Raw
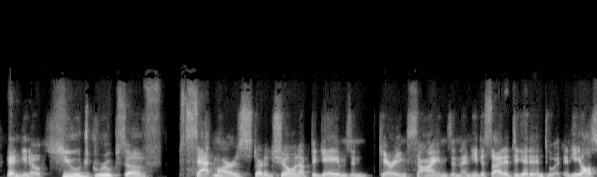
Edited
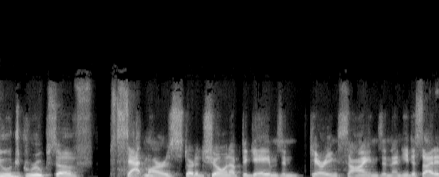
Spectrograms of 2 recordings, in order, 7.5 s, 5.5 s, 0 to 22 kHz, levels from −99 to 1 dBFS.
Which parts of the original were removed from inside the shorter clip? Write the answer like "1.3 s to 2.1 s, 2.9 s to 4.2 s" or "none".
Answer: none

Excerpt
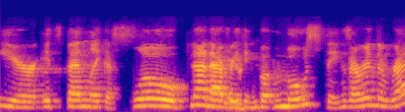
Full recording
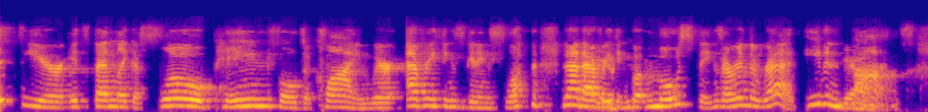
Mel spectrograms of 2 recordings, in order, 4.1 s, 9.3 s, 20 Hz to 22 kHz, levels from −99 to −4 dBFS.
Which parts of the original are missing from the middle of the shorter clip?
2.1 s to 5.6 s

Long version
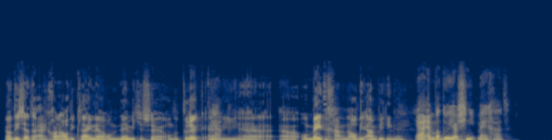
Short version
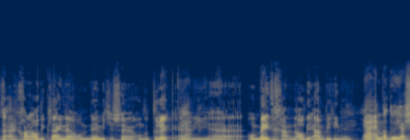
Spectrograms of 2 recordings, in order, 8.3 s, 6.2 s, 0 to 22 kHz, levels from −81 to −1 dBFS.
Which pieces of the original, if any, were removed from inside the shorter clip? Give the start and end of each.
4.2 s to 4.5 s

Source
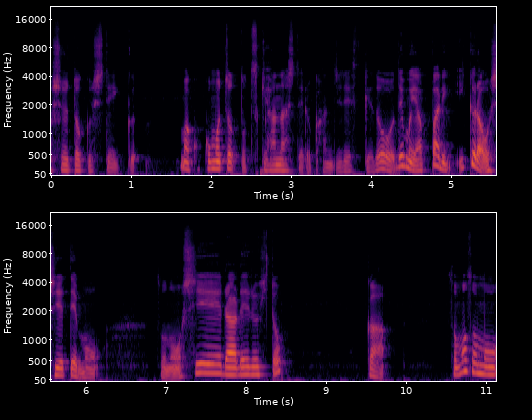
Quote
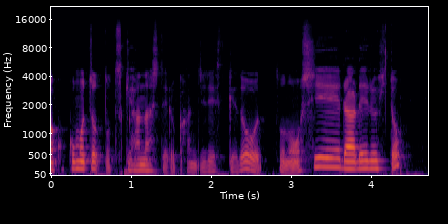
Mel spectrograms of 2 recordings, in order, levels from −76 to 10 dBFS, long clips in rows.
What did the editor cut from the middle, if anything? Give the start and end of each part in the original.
4.3 s to 6.7 s

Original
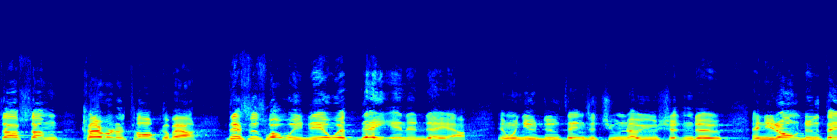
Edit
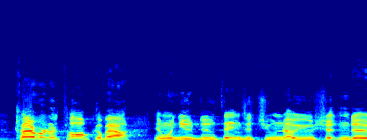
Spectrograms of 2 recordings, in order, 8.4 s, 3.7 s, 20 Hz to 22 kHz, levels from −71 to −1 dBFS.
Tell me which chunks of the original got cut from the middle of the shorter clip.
2.1 s to 4.9 s

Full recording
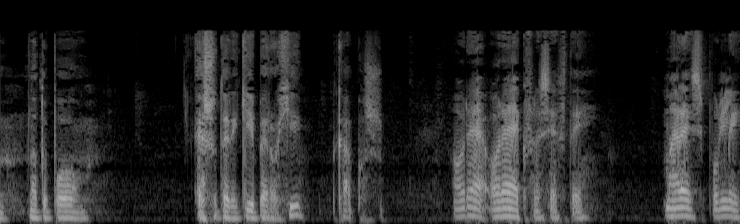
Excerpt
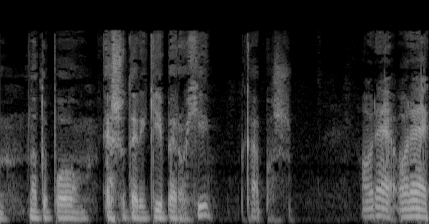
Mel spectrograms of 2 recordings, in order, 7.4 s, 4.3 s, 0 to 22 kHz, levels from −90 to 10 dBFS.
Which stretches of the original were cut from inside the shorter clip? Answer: 1.0 s to 1.9 s

